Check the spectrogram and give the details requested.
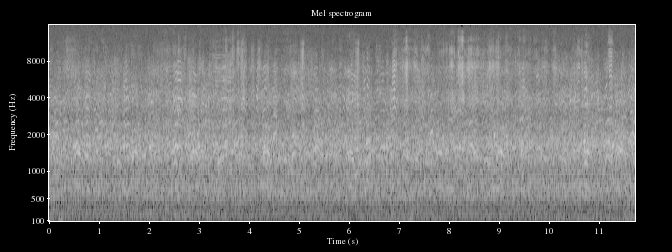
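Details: Massed snow geese migrating through Montezuma, New York, 7 March 2022, the flock lifting off repeatedly: a steady, thick wall of high, yelping honks from a huge number of birds, no pauses, filling every second.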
